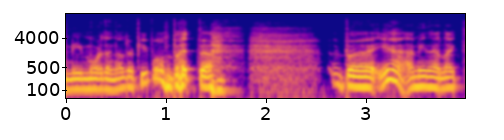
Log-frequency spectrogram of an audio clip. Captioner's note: laughs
